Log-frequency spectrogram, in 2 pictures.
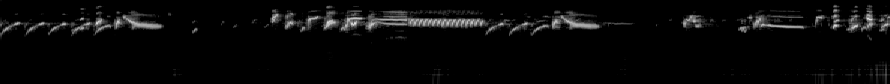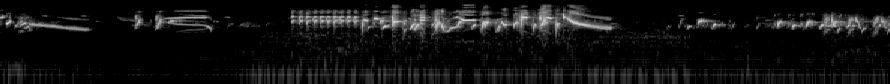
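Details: European goldfinch song meant to trigger nonstop singing in goldfinches: varied sweeping whistles, buzzy trills and chattering twitters in long phrases, with a low rumbling noise in the second half.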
